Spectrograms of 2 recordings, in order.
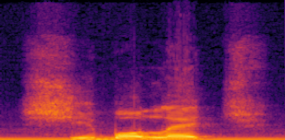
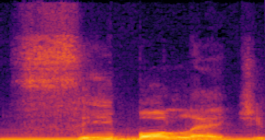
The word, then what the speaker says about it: Chibolete: lhe diziam 15 pois chevrolete porém ele dizia que está acompanhando cebolete preste bem atenção eu disse pois chevrolete porém ele dizia cebolete porque não podia pronunciar bem então pegavam dele e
